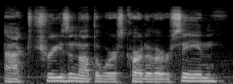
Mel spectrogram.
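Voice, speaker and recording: A man's voice: medium pitch, steady tone, fairly quick, a bit bright, slight background noise. A man co-hosting a podcast with blunt, informal, casual commentary on a card-game draft. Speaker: podcast co-host.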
